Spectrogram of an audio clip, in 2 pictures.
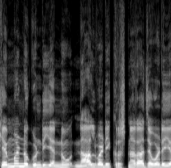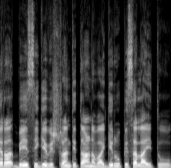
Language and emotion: Kannada, neutral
